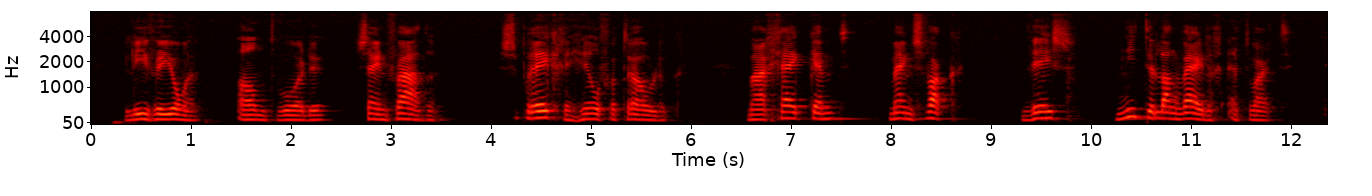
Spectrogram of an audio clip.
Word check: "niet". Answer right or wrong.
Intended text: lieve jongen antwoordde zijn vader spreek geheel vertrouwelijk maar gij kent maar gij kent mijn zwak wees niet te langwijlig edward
right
